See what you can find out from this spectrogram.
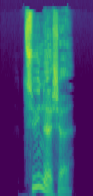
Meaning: inflection of zynisch: 1. strong/mixed nominative/accusative feminine singular 2. strong nominative/accusative plural 3. weak nominative all-gender singular 4. weak accusative feminine/neuter singular
- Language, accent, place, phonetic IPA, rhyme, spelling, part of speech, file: German, Germany, Berlin, [ˈt͡syːnɪʃə], -yːnɪʃə, zynische, adjective, De-zynische.ogg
